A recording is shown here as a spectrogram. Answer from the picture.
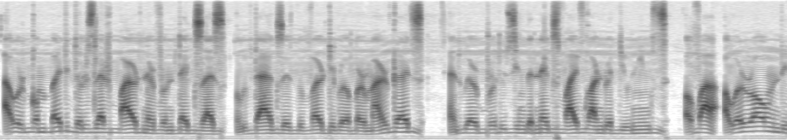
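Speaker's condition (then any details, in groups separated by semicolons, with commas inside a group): Laryngeal cancer, voice loss, electrolarynx; larynx removed, breathes through neck opening; voice lost 8 years ago; no natural voice, electrolarynx with pitch control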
